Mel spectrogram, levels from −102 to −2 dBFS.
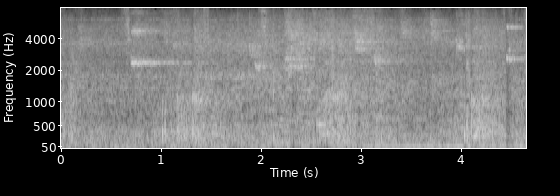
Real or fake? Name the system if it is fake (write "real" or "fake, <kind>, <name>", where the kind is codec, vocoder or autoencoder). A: real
